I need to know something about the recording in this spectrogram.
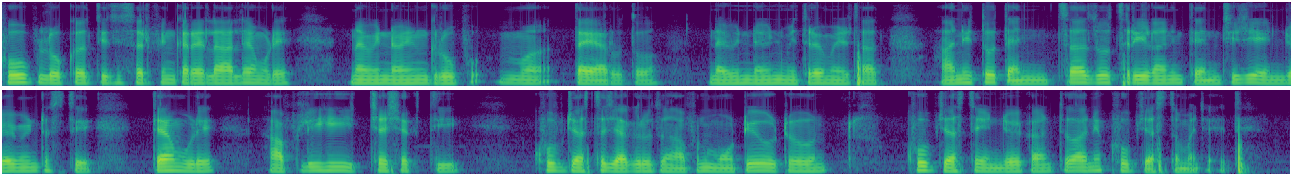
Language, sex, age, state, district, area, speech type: Marathi, male, 45-60, Maharashtra, Amravati, urban, spontaneous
